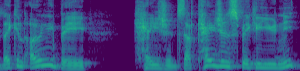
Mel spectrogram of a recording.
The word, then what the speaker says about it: Cajun: Cajun.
